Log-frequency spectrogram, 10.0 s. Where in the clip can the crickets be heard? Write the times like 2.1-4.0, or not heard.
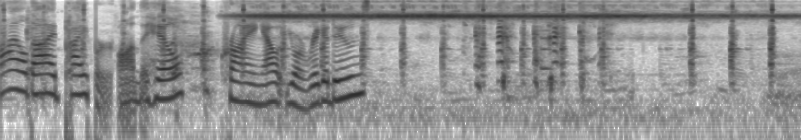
2.8-9.9.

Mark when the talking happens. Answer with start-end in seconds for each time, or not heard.
0.0-4.6.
